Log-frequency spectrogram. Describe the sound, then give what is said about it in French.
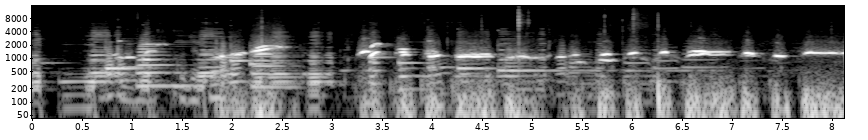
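Someone whistles a shaky, off-key little tune, breathy repeated notes that wobble in pitch, after a brief muddled stretch of tones at the start. No one speaks. “On sature, on siffle mal, c'est la midinale de Radio Piquet de ce 13 mars 2023.”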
